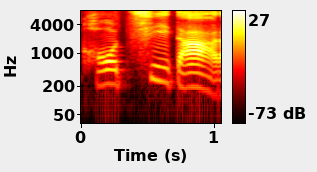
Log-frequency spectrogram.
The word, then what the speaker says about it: 걷히다: 이 를 구개음 화 라고 하며 , " 걷히다 " 는 구개 음화 때문 에 " 거치 다 " 로 발음 되지만 , 발음 대로 쓰는 것 이 아니라 원래 형태 대로 써야 합니다 .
